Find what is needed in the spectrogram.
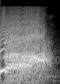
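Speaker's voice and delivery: very loud, harsh sudden scream; mock outburst yell. Someone blows up over one small remark, screaming. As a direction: explode out of nowhere.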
